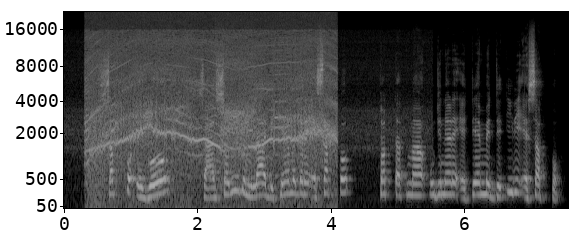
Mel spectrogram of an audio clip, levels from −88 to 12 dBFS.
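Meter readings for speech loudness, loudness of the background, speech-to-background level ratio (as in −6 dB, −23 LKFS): −31.0 LKFS, −28.5 LKFS, −2.5 dB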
